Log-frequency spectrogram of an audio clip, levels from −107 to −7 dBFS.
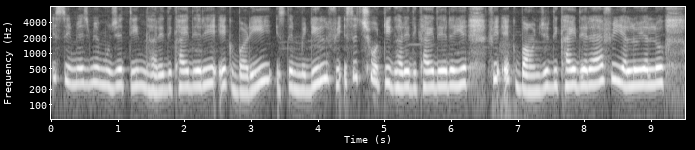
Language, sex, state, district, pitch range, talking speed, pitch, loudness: Hindi, female, Uttarakhand, Tehri Garhwal, 225-260 Hz, 200 wpm, 240 Hz, -16 LUFS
